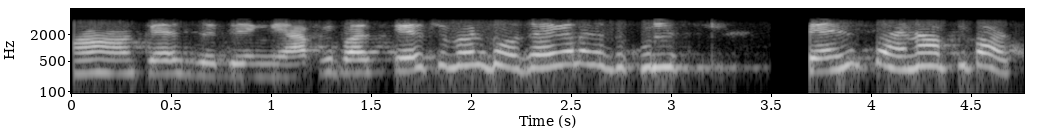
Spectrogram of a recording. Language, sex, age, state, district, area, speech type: Hindi, female, 45-60, Rajasthan, Jodhpur, urban, conversation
